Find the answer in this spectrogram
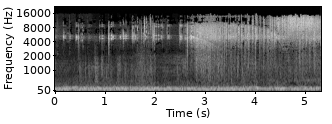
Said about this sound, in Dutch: Is het misschien het knetterende brein van Donald Trump? Zou het zijn spijsvertering kunnen zijn? Allemaal fout. Het is het magnetisch veld van de aarde. Inderdaad, het is wat uw kompas hoort.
